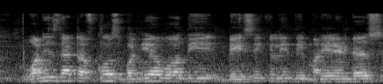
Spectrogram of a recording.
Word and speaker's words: Bania: Similarly, Bania or Banyan, that's what actually is pronounced here in English. Of course, in Hindi we call them Bania.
